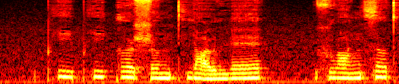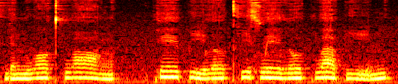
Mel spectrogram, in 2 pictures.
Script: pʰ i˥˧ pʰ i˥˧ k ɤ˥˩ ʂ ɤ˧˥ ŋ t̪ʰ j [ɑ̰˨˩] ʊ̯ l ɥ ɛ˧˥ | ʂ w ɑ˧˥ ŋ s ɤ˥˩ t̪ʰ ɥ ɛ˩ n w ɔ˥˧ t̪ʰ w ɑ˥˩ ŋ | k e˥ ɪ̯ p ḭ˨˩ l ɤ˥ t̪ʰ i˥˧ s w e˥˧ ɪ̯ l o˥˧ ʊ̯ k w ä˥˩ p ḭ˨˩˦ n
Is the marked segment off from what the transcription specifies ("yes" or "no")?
no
